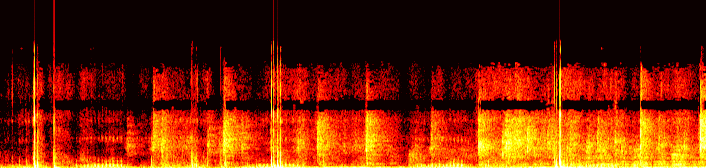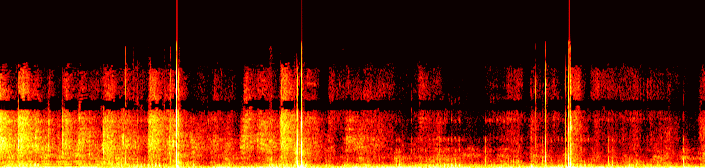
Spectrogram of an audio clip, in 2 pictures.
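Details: A single cat snoring, a steady low rumble rising and falling with each breath, a few pauses between breaths, and sharp clicks and taps scattered through.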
